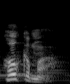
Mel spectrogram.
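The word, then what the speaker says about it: chokmah (חָכְמָה): In the Hebrew language, it is roughly pronounced chokmah. Chokmah. So say that with me.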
